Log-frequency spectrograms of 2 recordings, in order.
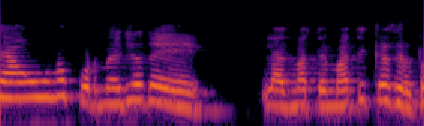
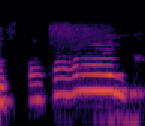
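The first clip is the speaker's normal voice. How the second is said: high, insistent scolding voice climbing higher; nagging brain; 8 semitones higher than usual. Retold or imitated. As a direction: plead with them to listen. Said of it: "el cerebro les está diciendo".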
